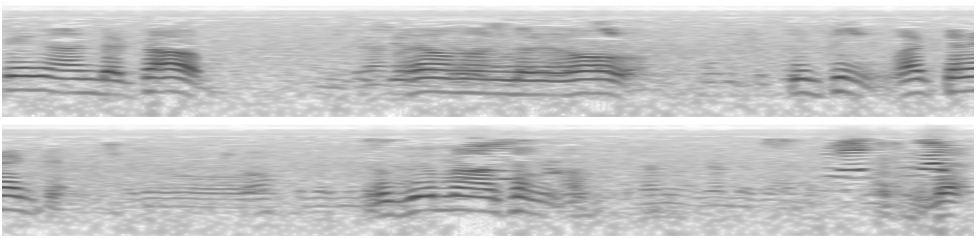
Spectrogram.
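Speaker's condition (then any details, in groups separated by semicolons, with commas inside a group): Deafness; cannot hear audience questions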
